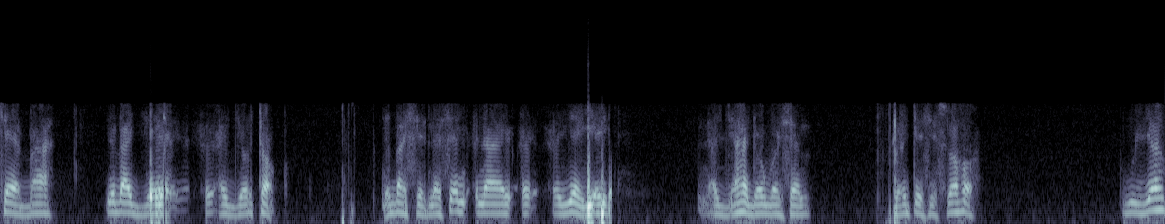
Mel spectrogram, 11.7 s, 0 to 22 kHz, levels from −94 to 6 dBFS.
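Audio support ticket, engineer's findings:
GSM full-rate codec throughout: buzzy, gravelly voice, nothing above 4 kHz. The pulse-driven vocal-tract model roughens everything, which fits the 13 kbps full-rate coder.

GSM bit errors: squawks and gargling at 1.50–1.76 s, 3.42–3.56 s (just before "niba sher na shem"), 5.85–6.21 s and 8.76–8.99 s. Corrupted filter, pitch and gain values are bending frames, which points to a few percent bit error rate.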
